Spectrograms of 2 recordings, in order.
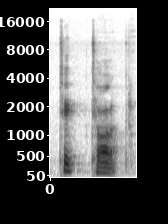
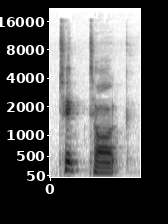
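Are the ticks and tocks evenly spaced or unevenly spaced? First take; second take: unevenly; unevenly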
